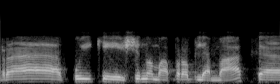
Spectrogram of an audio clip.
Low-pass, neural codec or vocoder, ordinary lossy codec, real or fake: 7.2 kHz; none; Opus, 32 kbps; real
